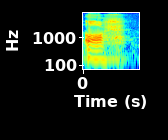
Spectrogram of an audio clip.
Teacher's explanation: حمزہ کے بعد جو ہا ہے یہ ہا بریک ہے، اس کو بریک پڑھنا ہے کیونکہ جس حلق سے اس کا تعلق ہے وہ حلق جو ہے اس کا تعلق گلے کے ساتھ ہے جہاں سے یہ ہا ادا ہوتا ہے، اس لیے اس کو بریک پڑھیں گے، اس طریقے سے۔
